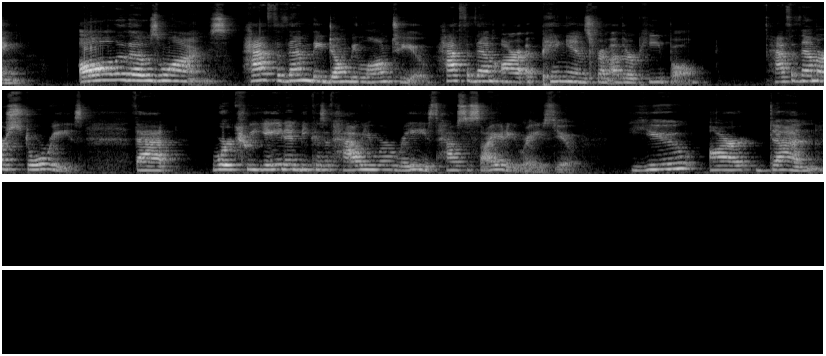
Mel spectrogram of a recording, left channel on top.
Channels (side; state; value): right; silent; digital silence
